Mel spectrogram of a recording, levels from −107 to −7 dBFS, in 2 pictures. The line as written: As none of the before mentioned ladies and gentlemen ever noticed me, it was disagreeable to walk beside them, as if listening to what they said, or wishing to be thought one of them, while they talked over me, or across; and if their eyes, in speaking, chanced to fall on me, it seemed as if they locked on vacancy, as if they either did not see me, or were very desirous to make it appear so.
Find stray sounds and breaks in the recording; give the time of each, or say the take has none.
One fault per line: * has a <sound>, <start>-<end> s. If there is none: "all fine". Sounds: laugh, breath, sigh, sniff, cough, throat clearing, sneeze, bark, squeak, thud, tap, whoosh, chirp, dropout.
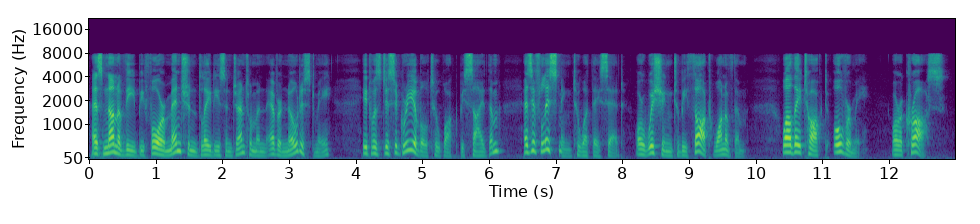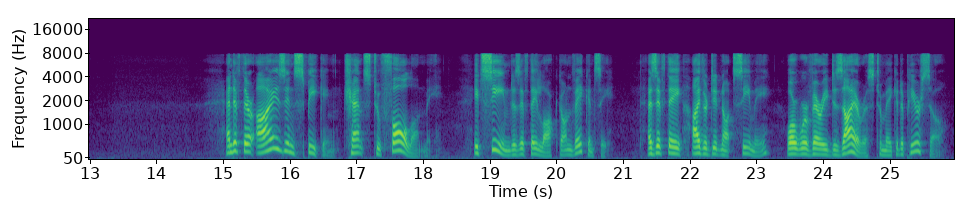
all fine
